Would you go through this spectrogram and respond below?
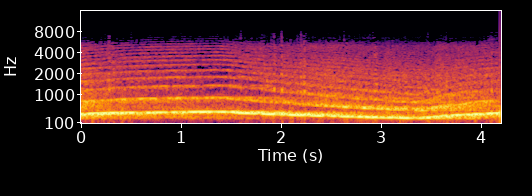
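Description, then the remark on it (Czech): An air raid warning siren wails steadily, its loud droning tone slowly sinking in pitch and then starting to rise again, with rich harmonics and no voices. “Dobar deo javnosti deceniju kasnije teško uspeva da utiša zvuk sirena za uzbunu svaki put kada se govori o vojnim reformama.”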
